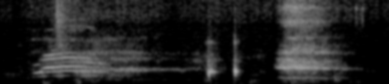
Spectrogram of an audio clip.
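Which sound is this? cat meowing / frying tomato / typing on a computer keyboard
cat meowing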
